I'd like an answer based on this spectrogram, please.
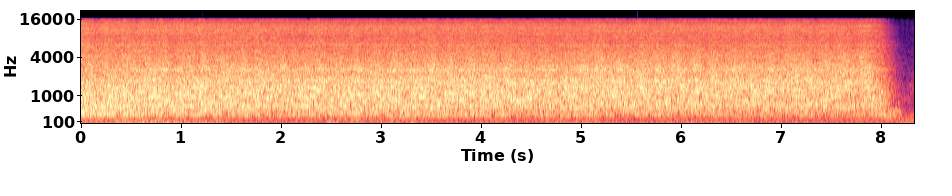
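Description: A dry 1,000-grit water stone being scrubbed around a glass plate dusted with abrasive to flatten it: a continuous, loud gritty scraping that stops abruptly about eight seconds in.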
